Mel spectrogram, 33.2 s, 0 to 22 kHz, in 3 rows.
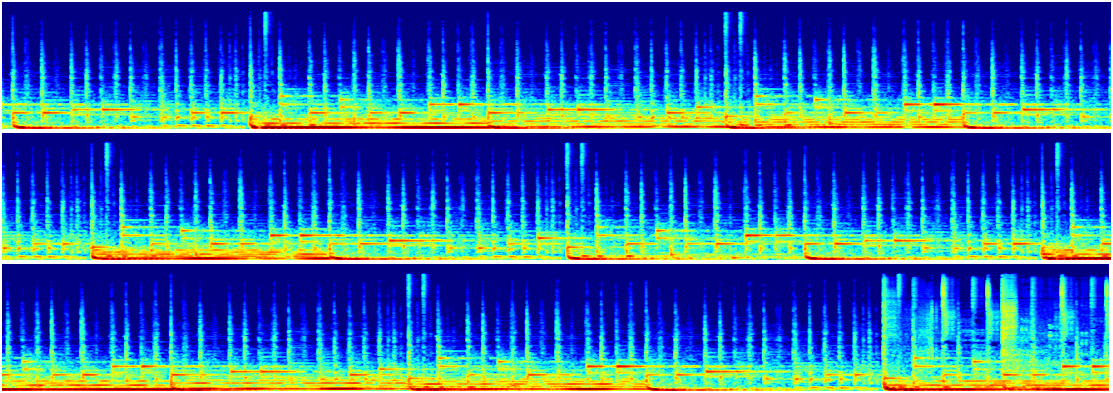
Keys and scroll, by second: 11.2 Delete, 13.9 ctrl+d, 16.6 Delete.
